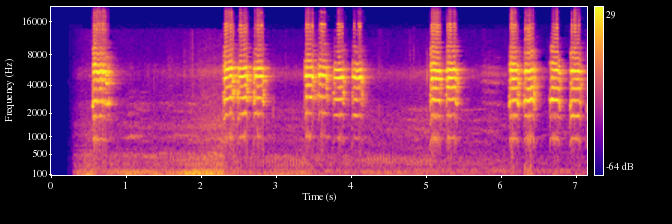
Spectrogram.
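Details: Red-breasted parakeet (Sumatran betet) lure recording for attracting birds: harsh, grating squawks in clusters of two to four, with short gaps between bursts and a faint low hum beneath.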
